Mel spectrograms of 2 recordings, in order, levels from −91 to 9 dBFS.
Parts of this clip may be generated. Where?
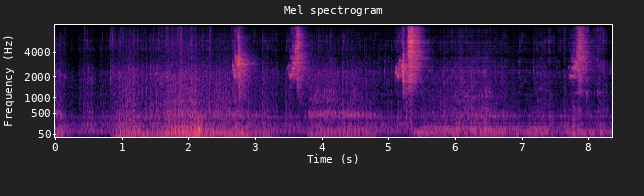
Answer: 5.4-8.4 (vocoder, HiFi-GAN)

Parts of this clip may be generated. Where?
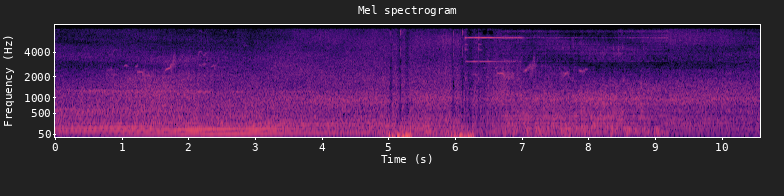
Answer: 6.7-9.2 (vocoder, HiFi-GAN)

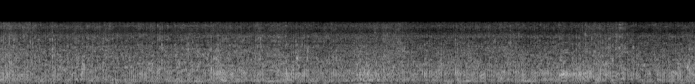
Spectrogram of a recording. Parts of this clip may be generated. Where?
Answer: 0.0-3.4 (vocoder, HiFi-GAN); 4.0-7.0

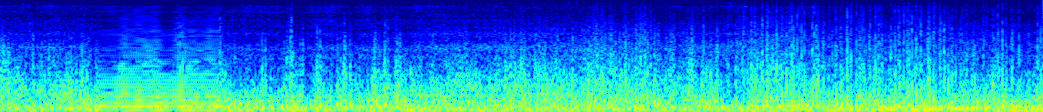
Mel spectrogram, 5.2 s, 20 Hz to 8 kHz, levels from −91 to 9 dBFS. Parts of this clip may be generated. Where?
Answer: 0.5-1.1 (vocoder, HiFi-GAN)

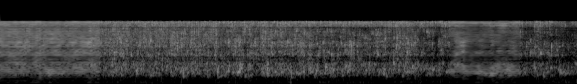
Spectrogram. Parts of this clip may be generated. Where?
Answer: 0.0-1.0 (vocoder, HiFi-GAN); 4.5-5.2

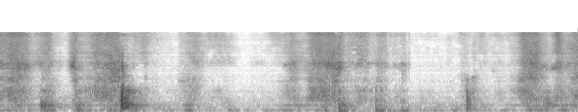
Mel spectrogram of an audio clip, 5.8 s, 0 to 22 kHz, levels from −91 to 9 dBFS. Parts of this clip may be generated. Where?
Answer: 0.0-3.3 (vocoder, HiFi-GAN); 4.1-5.8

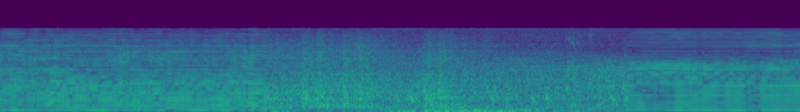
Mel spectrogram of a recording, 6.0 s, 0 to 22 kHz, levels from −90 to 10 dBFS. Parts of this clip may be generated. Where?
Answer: 0.0-2.0 (vocoder, HiFi-GAN); 4.7-6.0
